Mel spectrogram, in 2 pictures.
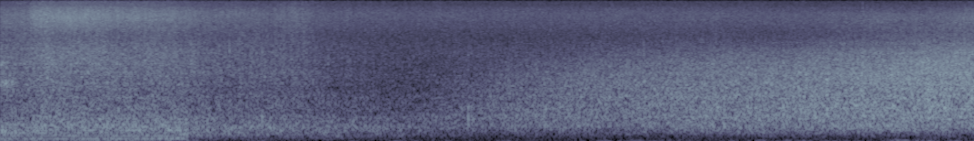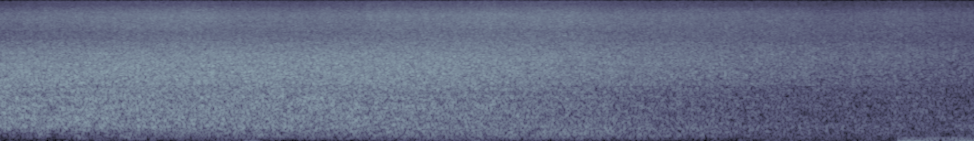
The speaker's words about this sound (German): du hörst, wie die Wellen angenehm rauschen und dir dabei ein wohliges Gefühl von Liebe, Sicherheit und Geborgenheit geben.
